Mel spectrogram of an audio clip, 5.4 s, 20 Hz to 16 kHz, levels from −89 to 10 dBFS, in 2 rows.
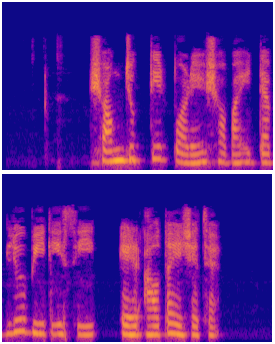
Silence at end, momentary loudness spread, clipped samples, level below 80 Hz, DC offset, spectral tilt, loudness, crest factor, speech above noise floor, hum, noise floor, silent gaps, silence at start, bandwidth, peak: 0.55 s; 9 LU; under 0.1%; -56 dBFS; under 0.1%; -4.5 dB/octave; -18 LUFS; 18 dB; 29 dB; none; -47 dBFS; none; 0.9 s; 8 kHz; -2 dBFS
